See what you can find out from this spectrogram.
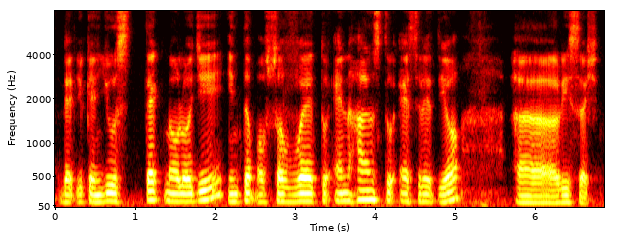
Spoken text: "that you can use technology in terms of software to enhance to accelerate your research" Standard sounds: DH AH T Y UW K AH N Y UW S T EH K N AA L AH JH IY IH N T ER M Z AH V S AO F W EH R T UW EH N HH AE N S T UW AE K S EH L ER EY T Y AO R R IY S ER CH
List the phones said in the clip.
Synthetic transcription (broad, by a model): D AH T Y UW K AH N Y UW S T EH K N AA L AH JH IY IH N T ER M AH F S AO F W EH T UW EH N HH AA N S T UW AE S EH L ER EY T Y AO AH R IY S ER CH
